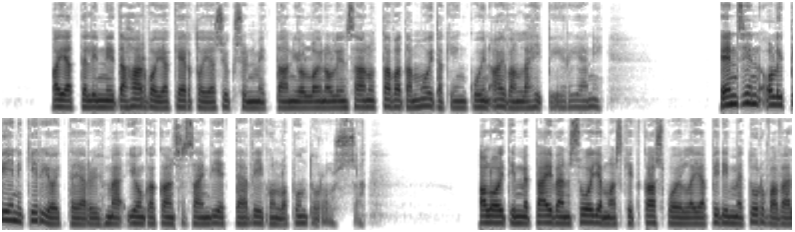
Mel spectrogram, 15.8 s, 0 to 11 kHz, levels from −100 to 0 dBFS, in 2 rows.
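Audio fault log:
Nothing stood out on listening to this audio.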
